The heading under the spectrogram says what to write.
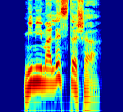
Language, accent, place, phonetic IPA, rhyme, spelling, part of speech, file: German, Germany, Berlin, [minimaˈlɪstɪʃɐ], -ɪstɪʃɐ, minimalistischer, adjective, De-minimalistischer.ogg
- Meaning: 1. comparative degree of minimalistisch 2. inflection of minimalistisch: strong/mixed nominative masculine singular 3. inflection of minimalistisch: strong genitive/dative feminine singular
